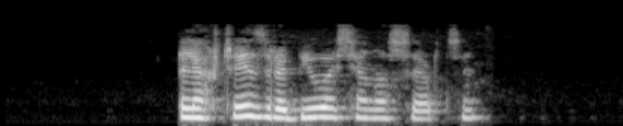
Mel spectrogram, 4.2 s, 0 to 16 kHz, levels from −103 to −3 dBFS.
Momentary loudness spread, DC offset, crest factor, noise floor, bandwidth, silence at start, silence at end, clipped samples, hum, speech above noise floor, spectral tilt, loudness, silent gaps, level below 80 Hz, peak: 17 LU; under 0.1%; 16 dB; -89 dBFS; 6.8 kHz; 1.2 s; 0.95 s; under 0.1%; none; 73 dB; -5.5 dB/octave; -17 LUFS; none; -68 dBFS; -4 dBFS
